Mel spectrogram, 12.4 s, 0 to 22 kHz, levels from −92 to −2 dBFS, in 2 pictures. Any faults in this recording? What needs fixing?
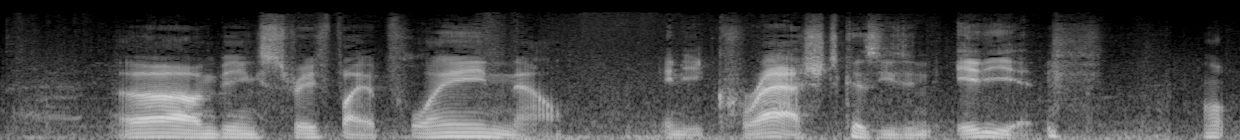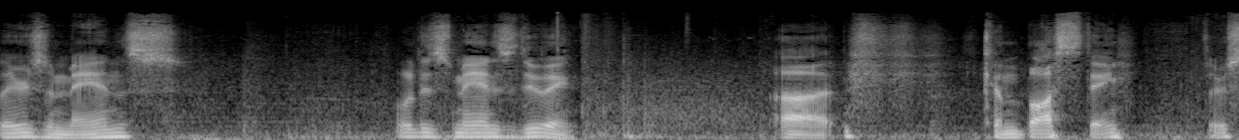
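Nothing here needs fixing; I listened all the way and didn't hear a single fault in the audio.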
